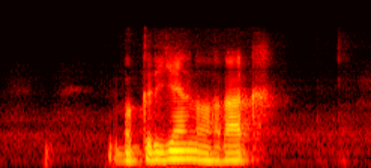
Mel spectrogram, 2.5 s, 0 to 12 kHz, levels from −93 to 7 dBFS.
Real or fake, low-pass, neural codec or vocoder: fake; 7.2 kHz; codec, 16 kHz, 0.8 kbps, ZipCodec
